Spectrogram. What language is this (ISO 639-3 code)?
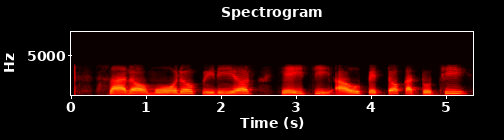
ori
